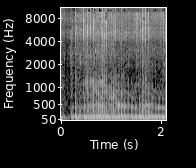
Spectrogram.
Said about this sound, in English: He put an engine in a bar stool and drives it around. He didn't. He did. This is your actual mobile 50cc bar stool, guaranteed to drive you to drink.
